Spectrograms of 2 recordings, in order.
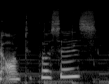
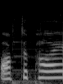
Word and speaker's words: octopuses: screwed, or like certain octopuses. Before anyone says octopi, I'm pretty sure I've looked it up. Octopuses is actually the correct way to say it.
